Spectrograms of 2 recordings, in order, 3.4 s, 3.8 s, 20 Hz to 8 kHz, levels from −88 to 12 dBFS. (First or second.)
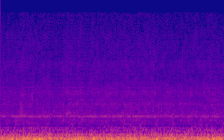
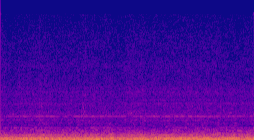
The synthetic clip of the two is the first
